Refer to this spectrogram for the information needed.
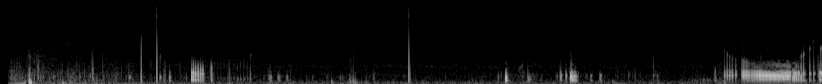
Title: Weird stomach sounds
